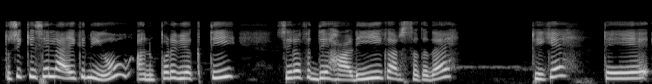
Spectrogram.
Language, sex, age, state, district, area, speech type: Punjabi, female, 18-30, Punjab, Patiala, urban, spontaneous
